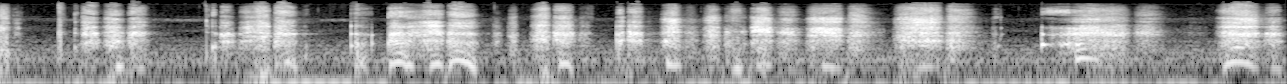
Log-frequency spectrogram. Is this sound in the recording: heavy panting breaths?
yes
